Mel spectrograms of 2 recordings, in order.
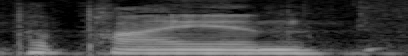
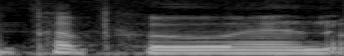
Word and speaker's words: Papuan: If you're saying Papayan python, then maybe it would be kind of more humane to correct that person and say it's actually Papuan or Papuan or however you want to say it.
